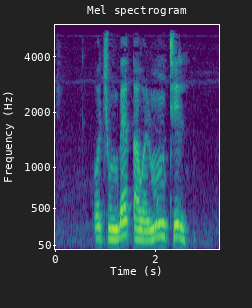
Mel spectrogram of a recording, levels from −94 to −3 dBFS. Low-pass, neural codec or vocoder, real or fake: 5.4 kHz; none; real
